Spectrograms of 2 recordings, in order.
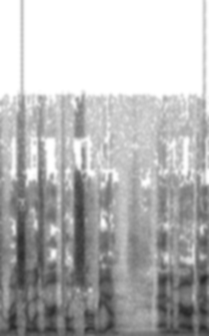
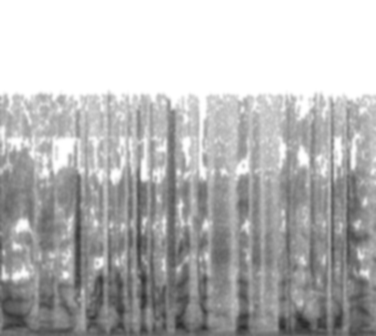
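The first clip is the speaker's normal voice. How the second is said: mock-disdainful, acted scornful sneer; 4 semitones higher than usual. Retelling how popular boys looked at him as a kid, in mock disdain. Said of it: "look at me with disdain".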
